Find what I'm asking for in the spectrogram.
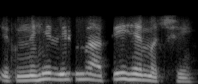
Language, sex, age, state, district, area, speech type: Hindi, male, 18-30, Uttar Pradesh, Jaunpur, rural, conversation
